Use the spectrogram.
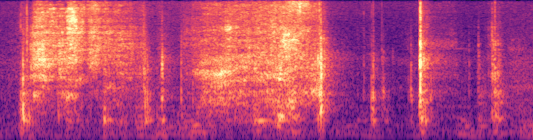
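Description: Paper being trimmed for a punch-art card project, giving dry rubbing, rasping cuts with a few sharp snips and taps near the end, close and fairly quiet with no talking.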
